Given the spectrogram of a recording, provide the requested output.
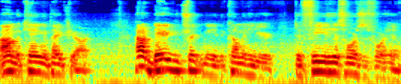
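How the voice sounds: Someone reads in a natural voice.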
